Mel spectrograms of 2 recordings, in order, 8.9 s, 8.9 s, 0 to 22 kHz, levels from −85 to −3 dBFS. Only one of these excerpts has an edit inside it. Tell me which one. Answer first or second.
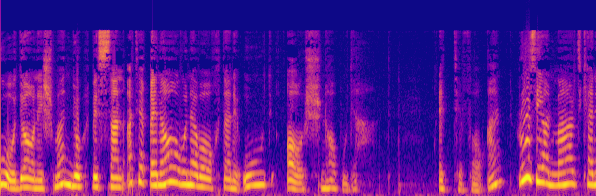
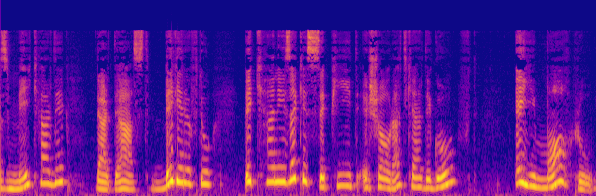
first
